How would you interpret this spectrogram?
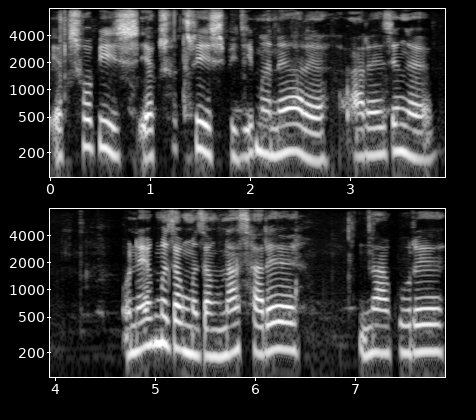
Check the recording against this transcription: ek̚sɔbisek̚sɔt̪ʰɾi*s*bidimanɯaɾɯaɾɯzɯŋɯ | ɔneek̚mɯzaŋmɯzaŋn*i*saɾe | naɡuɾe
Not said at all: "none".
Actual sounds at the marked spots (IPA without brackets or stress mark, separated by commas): s, a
